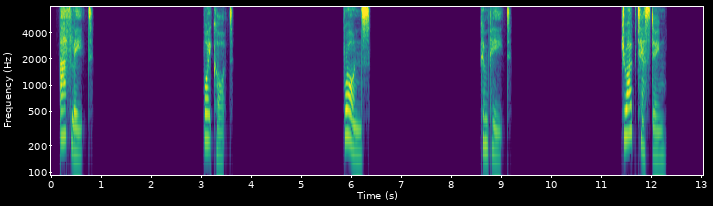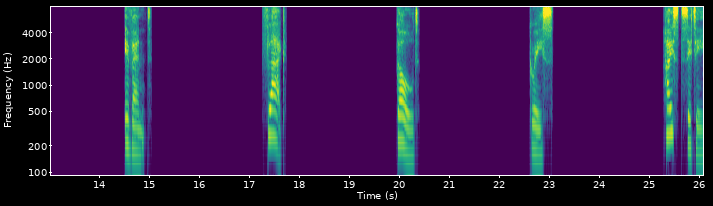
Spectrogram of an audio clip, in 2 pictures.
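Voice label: British; olympics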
